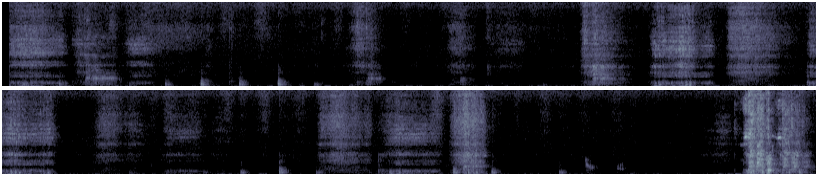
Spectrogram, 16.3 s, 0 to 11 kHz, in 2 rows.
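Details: Sleeping puppy snoring very loudly indoors, recorded May 13, 2020: short raspy breathing bursts and wheezy snorts come in uneven runs, with louder broad rasping snores near the end in a quiet small room.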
